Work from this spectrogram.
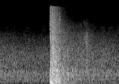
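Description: A single loud, sharp gunshot from a modded weapon in Arma III cracks out close by and fades into a short echoing tail, with no talk.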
